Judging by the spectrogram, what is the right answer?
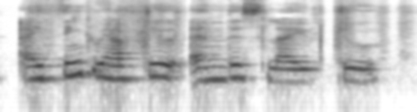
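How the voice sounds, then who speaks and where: With a northeastern Indian accent, a woman speaks at a fairly high pitch with ordinary pitch variation. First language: Khasi. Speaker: livestream host, former pageant winner. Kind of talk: casual interview on livestream. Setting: Instagram live video call.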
